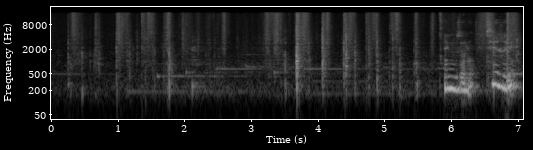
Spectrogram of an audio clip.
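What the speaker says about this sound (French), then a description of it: "Je coupe quand même, j'aime bien." Tarot cards shuffled close up in a run of quick, crisp riffling bursts and soft taps, with a brief voice heard near the end.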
